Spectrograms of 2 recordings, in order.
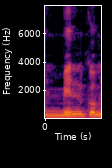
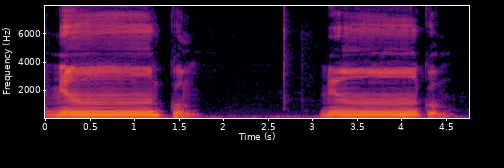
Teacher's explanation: یہاں ہم نے غنہ کرنا ہے لیکن اس طرح کرنا ہے کہ آواز ناک میں لے جا کر چھپا کر غنہ کے ساتھ ادا کرنا ہے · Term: اخفاء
